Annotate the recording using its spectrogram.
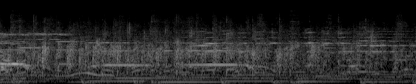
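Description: Guests clapping over background music with held bass notes.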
